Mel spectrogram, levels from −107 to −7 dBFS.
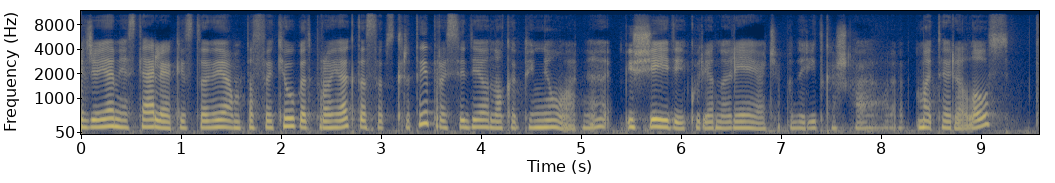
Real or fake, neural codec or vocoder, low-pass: fake; autoencoder, 48 kHz, 32 numbers a frame, DAC-VAE, trained on Japanese speech; 10.8 kHz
